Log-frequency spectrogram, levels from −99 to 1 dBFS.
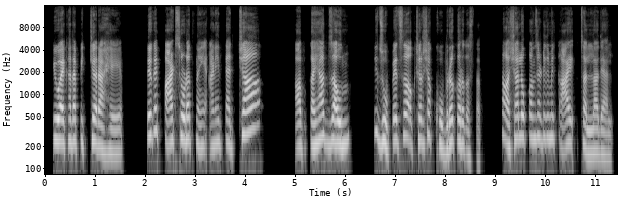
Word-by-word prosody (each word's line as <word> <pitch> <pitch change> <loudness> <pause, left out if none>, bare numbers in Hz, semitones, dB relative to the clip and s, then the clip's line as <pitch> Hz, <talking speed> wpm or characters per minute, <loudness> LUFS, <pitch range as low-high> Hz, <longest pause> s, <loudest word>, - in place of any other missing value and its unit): किंवा 235 -1 +7
एखादा 230 +1 +1
पिक्चर 220 0 +1
आहे. 170 -3 0 0.6
ते 270 +1 +4
काही 325 +3 +2
पाठ 230 +1 +5
सोडत 250 -1 +2
नाही 200 -2 -6
आणि 205 +2 -4
त्याच्या 225 +8 +2 1.0
अ, 205 +2 +1 0.2
कह्यात 220 +3 +2
जाऊन 220 -2 +4
ती 310 +4 -14
झोपेचं 230 +3 -1
अक्षरशः 235 +2 -2
खोबरं 205 0 0
करत 215 -5 -1
असतात. 130 -6 -12 0.4
तर 265 - -3
अशा 225 +4 +1
लोकांसाठी 260 0 -3
तुम्ही 255 0 -5
काय 220 +1 +1 0.2
सल्ला 170 -3 -1
द्याल? 155 -3 -7
225 Hz, 140 wpm, -22 LUFS, 200-245 Hz, 1.0 s, किंवा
